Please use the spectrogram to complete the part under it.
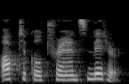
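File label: "OPTICAL TRANSMITTER", English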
